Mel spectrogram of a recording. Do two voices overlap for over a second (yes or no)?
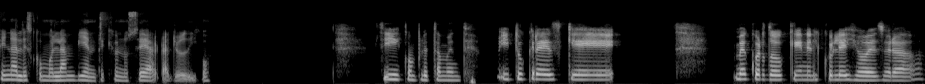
no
